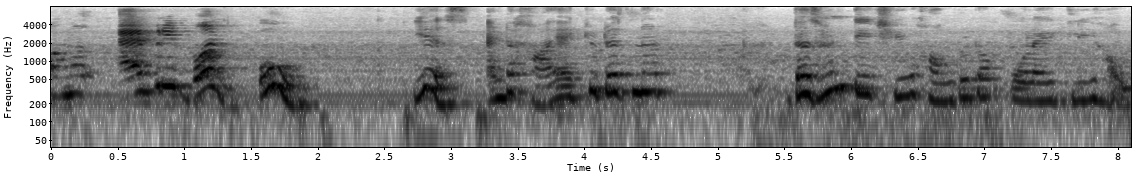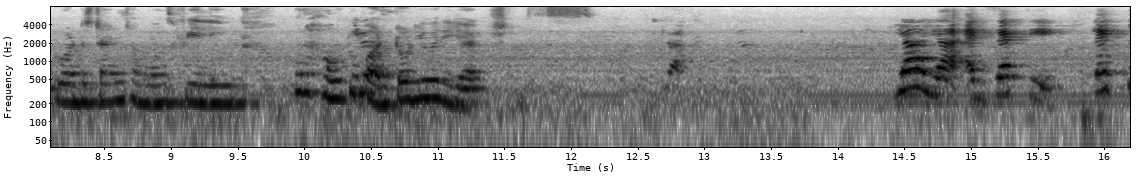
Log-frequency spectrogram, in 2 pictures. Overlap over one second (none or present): none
